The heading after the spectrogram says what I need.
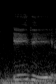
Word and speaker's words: EDI: why are you named edie edie is the phonetic pronunciation of that is an acronym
